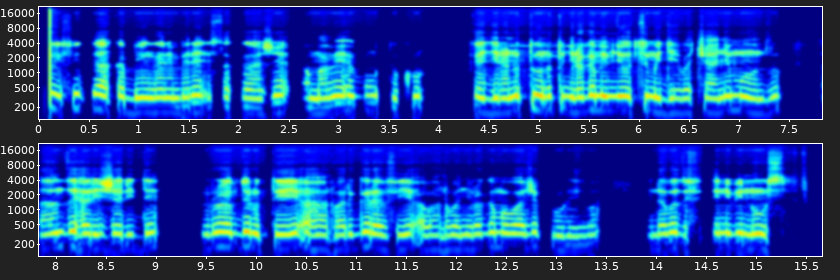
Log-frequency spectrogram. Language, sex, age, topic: Kinyarwanda, male, 18-24, finance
